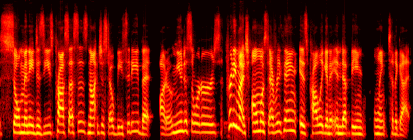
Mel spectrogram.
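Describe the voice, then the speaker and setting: A woman's voice: medium pitch, fairly quick, few pauses, pushed and bright, no room sound. A woman with a Texas accent hosting a health podcast, chatty and loose, full of fillers and restarts. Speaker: podcast host, doctor. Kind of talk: casual podcast chat.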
